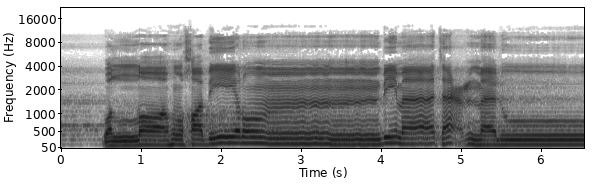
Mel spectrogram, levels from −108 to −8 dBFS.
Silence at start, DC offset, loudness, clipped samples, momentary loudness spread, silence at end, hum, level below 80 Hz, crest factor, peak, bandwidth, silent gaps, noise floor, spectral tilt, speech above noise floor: 0 s; under 0.1%; -19 LUFS; under 0.1%; 3 LU; 0 s; none; -66 dBFS; 16 dB; -4 dBFS; 11 kHz; none; -39 dBFS; -5.5 dB/octave; 20 dB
